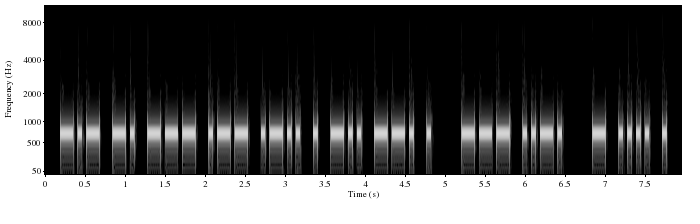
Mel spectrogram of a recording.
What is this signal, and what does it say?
Morse code, heard as a keyed tone, about 22 wpm, 700 Hz. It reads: KNOWLEDGE OF THE
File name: Sets of 9 Words - 22wpm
